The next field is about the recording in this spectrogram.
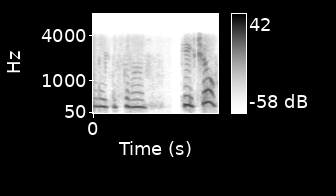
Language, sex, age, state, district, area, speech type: Kashmiri, female, 45-60, Jammu and Kashmir, Baramulla, rural, conversation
